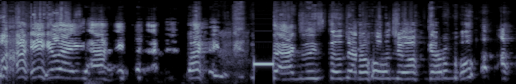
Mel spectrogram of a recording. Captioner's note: laughter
